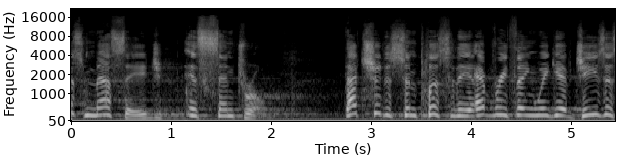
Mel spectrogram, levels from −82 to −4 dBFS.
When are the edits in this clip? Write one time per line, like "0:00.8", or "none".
0:01.1
0:03.1
0:04.0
